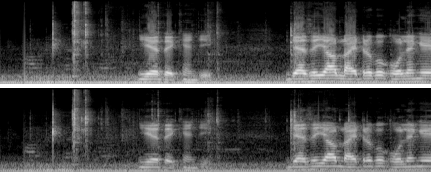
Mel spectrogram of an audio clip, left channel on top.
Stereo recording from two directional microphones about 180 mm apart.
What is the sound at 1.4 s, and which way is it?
Speech, 55° left (ahead or behind).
